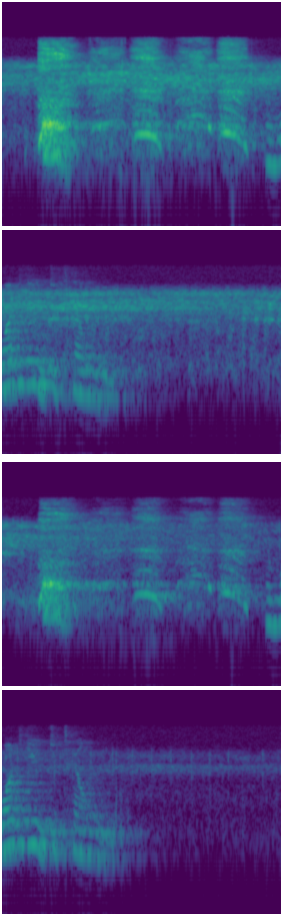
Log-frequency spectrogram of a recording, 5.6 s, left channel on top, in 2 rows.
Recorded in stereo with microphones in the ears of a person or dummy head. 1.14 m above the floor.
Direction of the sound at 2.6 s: 15° left (ahead or behind).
